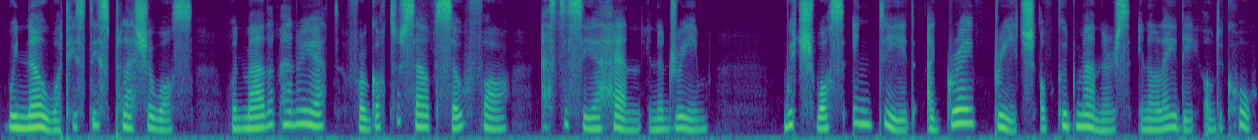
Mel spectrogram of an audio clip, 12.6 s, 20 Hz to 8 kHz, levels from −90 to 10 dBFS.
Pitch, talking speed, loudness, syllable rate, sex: 205 Hz, 165 wpm, -21 LUFS, 4.7 syllables/s, female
